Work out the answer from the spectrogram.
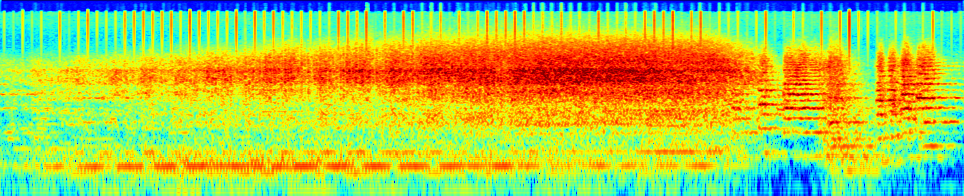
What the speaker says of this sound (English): The finest bomber in the world, built in British factories by British labor. That's the Avro Lancaster, the sky giant of the RAF.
